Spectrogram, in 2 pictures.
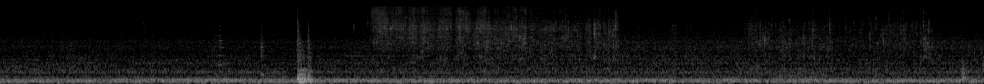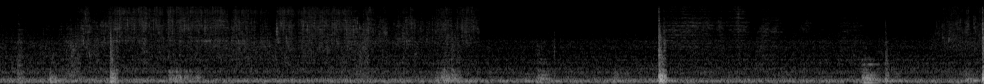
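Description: Kitchen mixer tap running into a sink in several spells, turned on and off. Dishes and utensils clack a few times, and a steady low hum sits underneath.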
